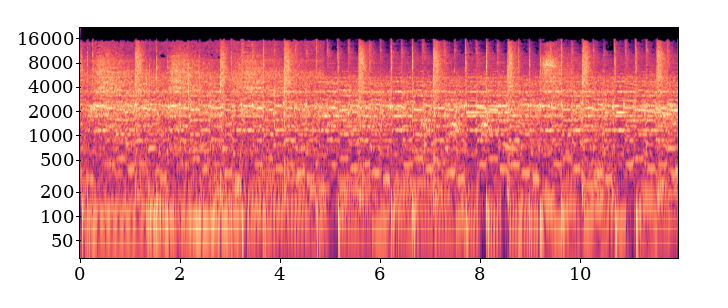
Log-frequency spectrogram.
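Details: Loud rock music with driving electric guitar and drums fills the recording, with no animal voice audible.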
